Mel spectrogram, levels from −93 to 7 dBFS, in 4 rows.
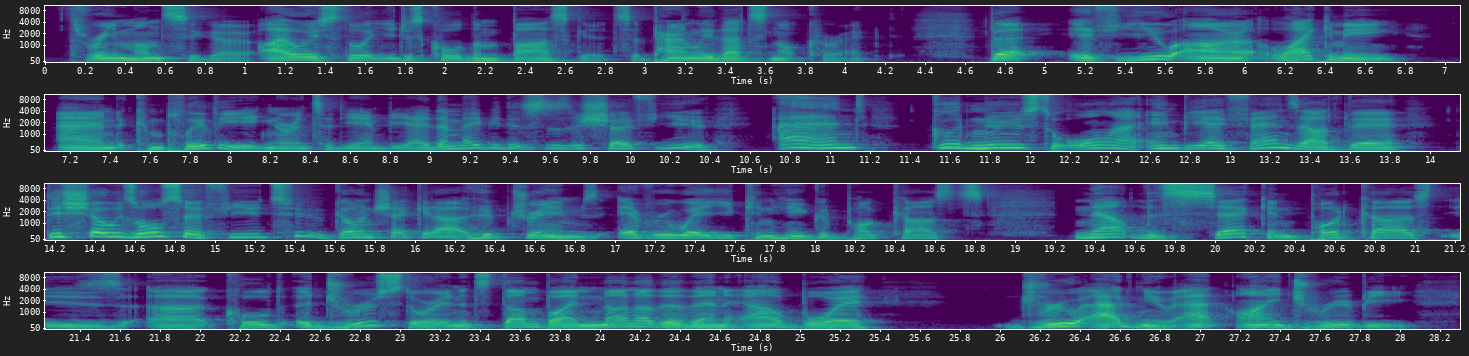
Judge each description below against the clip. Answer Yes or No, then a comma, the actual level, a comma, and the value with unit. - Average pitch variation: No, wide, 6.8 semitones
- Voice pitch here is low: Yes, low, 130 Hz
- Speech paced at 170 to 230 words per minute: Yes, average, 185 wpm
